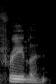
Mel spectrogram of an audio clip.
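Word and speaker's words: Frelund: So Cynthia Freudlin, I believe is how you pronounce it, from the NFL. Friedland? – Is it Freeland? I believe it's Freeland.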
